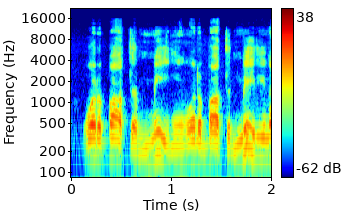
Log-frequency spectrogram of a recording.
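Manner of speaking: usual speaking voice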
